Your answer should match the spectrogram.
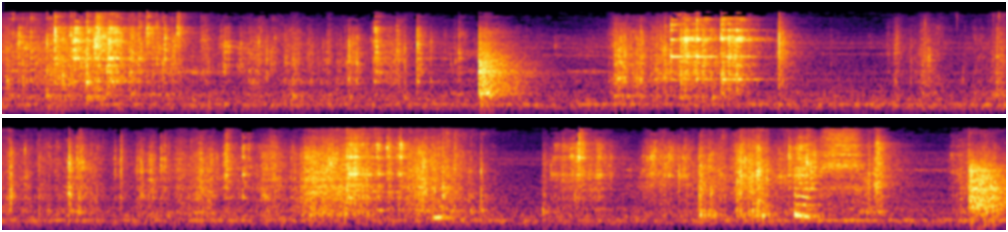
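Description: Ice cubes tipped from a foam cup into drinking glasses, rattling and clinking against the glass in several short spells.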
